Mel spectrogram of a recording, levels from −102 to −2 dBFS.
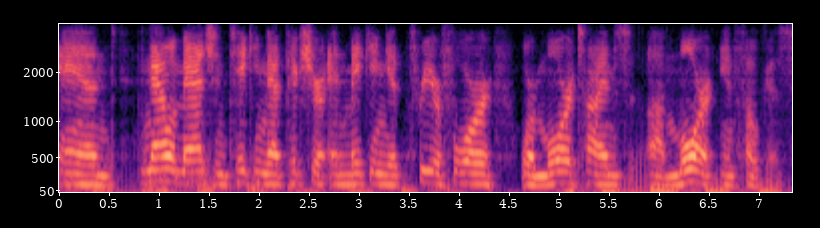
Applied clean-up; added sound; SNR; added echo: none; Purr; 12 dB; reverberation time 0.2 s.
